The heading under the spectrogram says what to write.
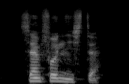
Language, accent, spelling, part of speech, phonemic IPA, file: French, France, symphoniste, noun, /sɛ̃.fɔ.nist/, LL-Q150 (fra)-symphoniste.wav
- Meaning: symphonist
